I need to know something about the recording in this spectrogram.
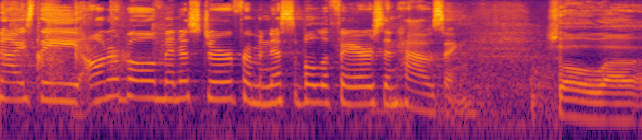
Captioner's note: applause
